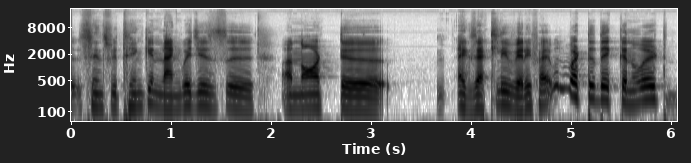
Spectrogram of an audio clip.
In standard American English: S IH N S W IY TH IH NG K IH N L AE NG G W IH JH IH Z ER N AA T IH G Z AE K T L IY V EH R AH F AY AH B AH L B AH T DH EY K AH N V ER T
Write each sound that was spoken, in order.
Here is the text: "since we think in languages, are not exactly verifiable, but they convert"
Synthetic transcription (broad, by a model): S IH N S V IY T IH NG K IH N L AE NG G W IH JH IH Z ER N AA T IH G Z AE K T L IY V EH R AH F AY AH B AH L B AH T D EY K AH N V ER T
